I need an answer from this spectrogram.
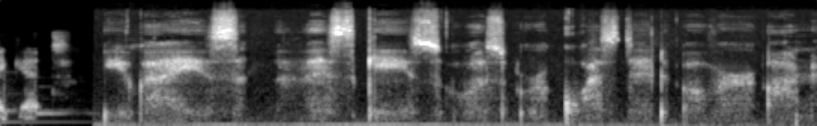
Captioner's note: whispering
